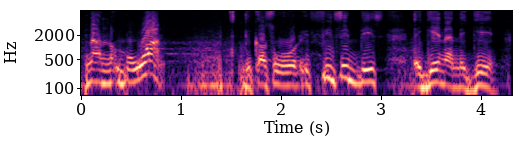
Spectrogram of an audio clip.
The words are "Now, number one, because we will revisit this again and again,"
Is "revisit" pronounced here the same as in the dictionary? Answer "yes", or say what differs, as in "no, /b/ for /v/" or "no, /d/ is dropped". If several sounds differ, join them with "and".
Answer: no, /f/ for /v/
